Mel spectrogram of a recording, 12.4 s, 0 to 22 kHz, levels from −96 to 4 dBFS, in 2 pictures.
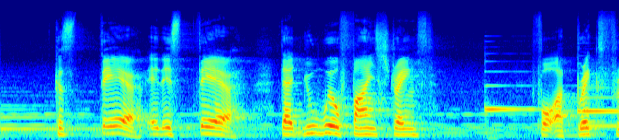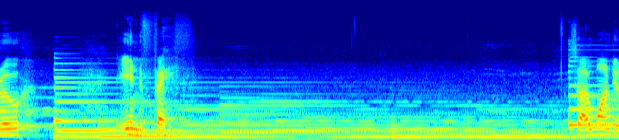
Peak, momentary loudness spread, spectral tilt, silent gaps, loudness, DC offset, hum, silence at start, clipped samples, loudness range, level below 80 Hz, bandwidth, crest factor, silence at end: -4 dBFS; 15 LU; -7 dB/octave; none; -26 LUFS; under 0.1%; none; 0 s; under 0.1%; 12 LU; -56 dBFS; 13 kHz; 20 dB; 0 s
